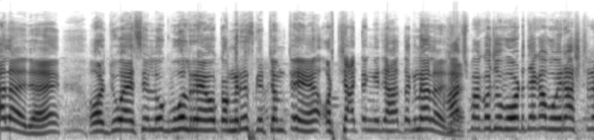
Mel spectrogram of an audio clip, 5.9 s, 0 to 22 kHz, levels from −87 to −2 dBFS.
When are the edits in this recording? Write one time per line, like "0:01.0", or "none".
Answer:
0:04.5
